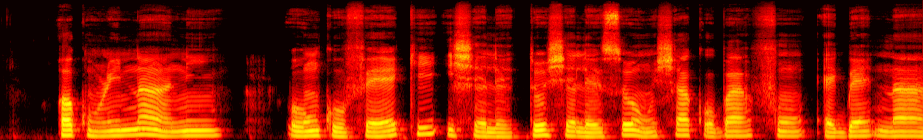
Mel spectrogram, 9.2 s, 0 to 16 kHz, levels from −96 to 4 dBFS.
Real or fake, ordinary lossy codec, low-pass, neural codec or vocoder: real; Opus, 64 kbps; 14.4 kHz; none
